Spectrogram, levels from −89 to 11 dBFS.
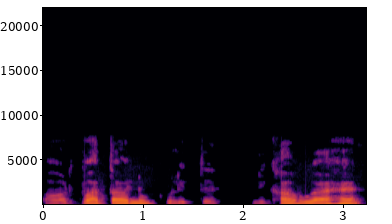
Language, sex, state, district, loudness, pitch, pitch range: Hindi, male, Bihar, Muzaffarpur, -25 LUFS, 130 Hz, 120-145 Hz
